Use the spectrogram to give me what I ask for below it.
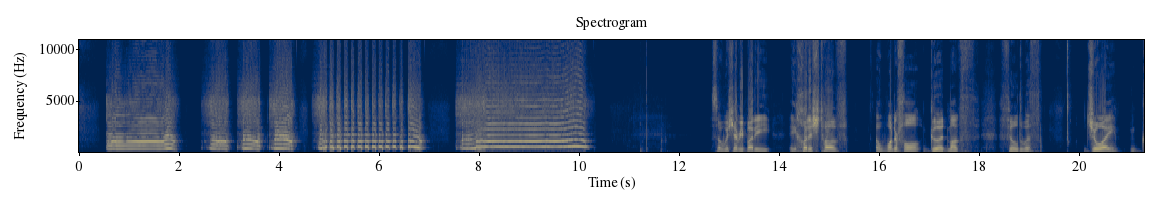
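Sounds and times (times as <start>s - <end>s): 
shofar blown for the first day of Elul: 0.6s - 7.0s, 7.6s - 10.3s
speech: 12.7s - 19.3s, 20.1s - 21.3s.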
